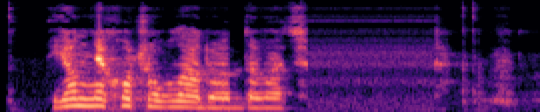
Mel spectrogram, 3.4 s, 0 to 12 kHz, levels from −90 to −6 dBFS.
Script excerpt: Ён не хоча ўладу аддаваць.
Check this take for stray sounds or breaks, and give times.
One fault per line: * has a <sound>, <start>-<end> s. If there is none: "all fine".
all fine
